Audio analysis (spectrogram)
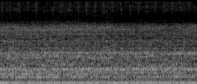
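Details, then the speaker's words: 1991 Ford F-150, good fuel pressure, compression, spark and timing, just started with starting fluid, coolant to be added; steady even low rumble at idle, no knocks or misses, idling smoothly and healthy. "we got it running and dad got it running all we did was uh really just crank it my dad spread some starting fluid in there and it started to run"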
